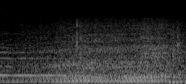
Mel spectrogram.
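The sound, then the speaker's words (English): A motorbike engine hums steadily, a continuous low drone with a slight rise in revs, set against a wash of busy street traffic in Kathmandu, Nepal. “With Kathmandu traffic being what it is, the best way of getting around town is on motorbike.”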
